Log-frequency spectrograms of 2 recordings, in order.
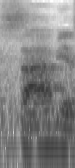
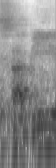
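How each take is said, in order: First: The stress is on the first syllable. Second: The stress is on the middle syllable. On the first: "Conforme eu vou andando com a tônica" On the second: "Conforme eu vou andando com a tônica"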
